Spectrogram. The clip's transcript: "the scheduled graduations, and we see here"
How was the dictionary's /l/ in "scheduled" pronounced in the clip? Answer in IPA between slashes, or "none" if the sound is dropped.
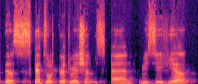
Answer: /l/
